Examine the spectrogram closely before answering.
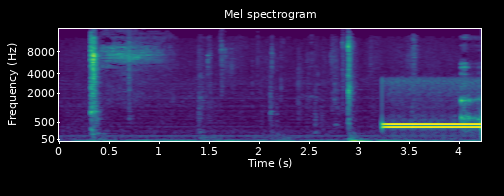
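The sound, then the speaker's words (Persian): Telephone dial tone after a call cuts off: a few faint clicks and taps, then a steady, continuous electronic tone starts and holds unbroken to the end. “تلفن آقای خادم مثل که قطع شد.”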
